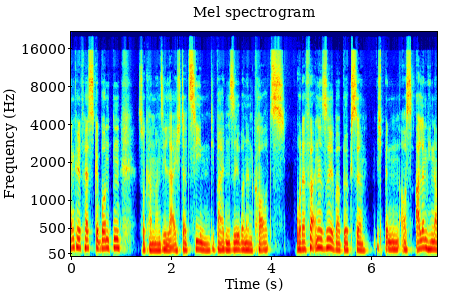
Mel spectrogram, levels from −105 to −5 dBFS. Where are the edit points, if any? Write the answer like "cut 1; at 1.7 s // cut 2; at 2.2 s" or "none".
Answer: cut 1; at 6.0 s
